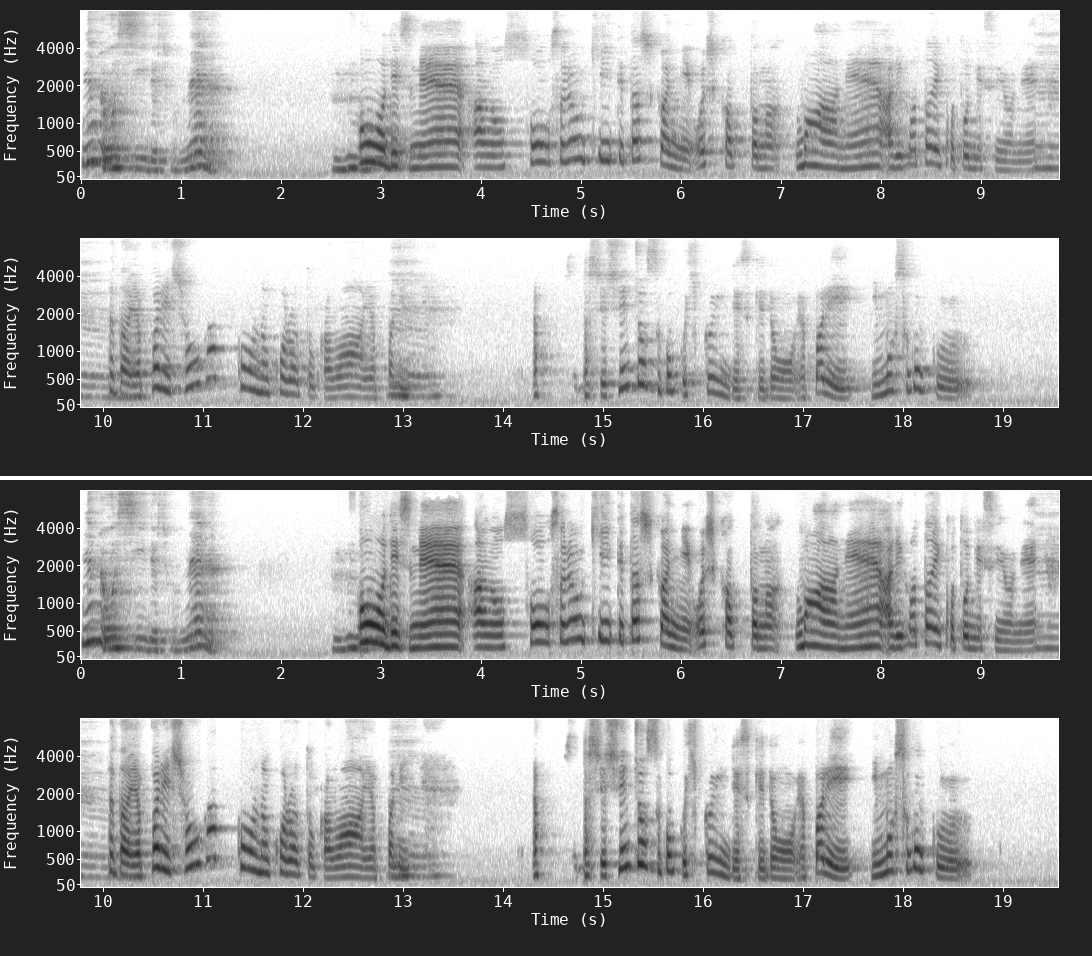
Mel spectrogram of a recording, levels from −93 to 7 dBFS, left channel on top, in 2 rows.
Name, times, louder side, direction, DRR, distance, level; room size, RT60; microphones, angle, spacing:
voice 1, 0.0-1.4 2.5-3.2 9.5-10.3 12.8-13.4, right 2 dB, 45° right, 0.7 m, -28 dB
voice 2, 2.8-9.6 10.1-13.1 14.3-14.4 14.7-18.7, right 9 dB, 85° right, 0.3 m, -22 dB
10.5 x 4.5 x 7.2 m
head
